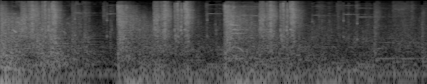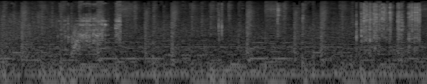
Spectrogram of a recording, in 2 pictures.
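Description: Shotgun blasts in the video game Deus Ex, a few loud booming shots at the start with heavy reverberant tails, then a steadier rumble of in-game ambience and impacts.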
